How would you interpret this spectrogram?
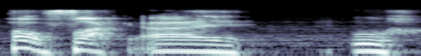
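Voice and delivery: ordinary talk, nothing marked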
